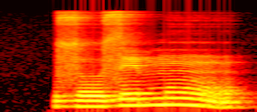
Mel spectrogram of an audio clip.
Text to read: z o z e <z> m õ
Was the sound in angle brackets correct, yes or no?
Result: no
